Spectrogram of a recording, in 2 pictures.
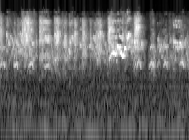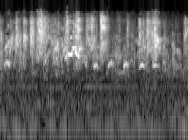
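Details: Cockatiels calling together, played to encourage them to mate: a dense, continuous chorus of harsh squawks and chirps, with brief rising whistled notes breaking through the chatter.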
